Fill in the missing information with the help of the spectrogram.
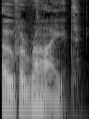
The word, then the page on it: override: British English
